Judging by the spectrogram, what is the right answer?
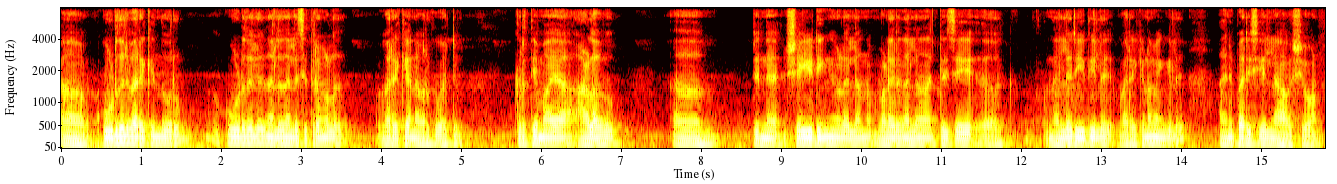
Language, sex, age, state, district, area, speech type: Malayalam, male, 18-30, Kerala, Thiruvananthapuram, rural, spontaneous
